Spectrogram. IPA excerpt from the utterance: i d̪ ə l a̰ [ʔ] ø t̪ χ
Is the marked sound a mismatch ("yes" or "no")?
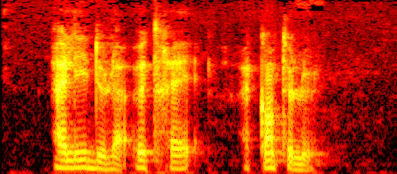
no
